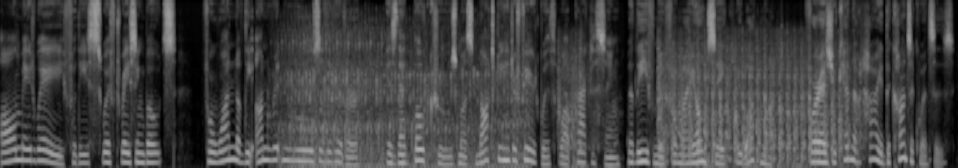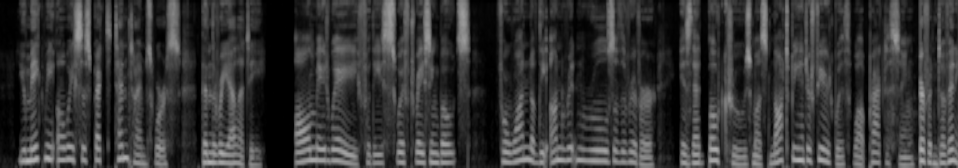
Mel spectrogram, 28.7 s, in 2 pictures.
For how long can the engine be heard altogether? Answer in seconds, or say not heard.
9 s.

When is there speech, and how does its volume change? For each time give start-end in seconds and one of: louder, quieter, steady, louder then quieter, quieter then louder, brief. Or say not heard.
0.0-28.7 steady.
